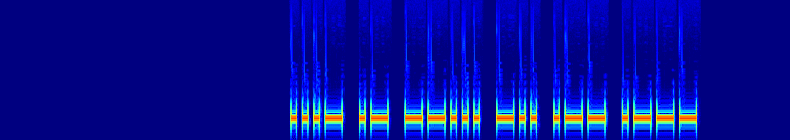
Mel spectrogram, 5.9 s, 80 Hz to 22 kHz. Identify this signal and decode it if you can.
Morse code, heard as a keyed tone, about 28 wpm, 700 Hz. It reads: VA7DWJ
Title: DXCC-100 Call Signs - 6 Characters - 28wpm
